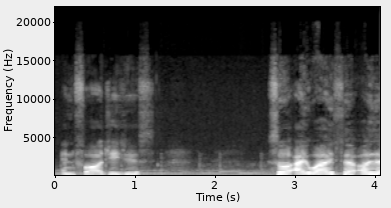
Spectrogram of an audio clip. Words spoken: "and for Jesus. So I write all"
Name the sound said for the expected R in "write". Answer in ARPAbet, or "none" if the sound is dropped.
W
